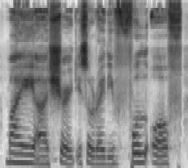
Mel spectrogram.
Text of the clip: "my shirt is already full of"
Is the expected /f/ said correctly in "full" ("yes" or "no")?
yes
